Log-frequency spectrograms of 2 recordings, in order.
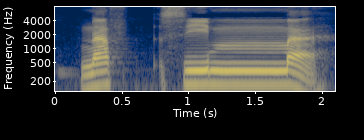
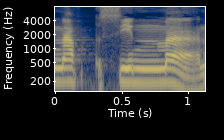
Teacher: Jadi di bagian simnya itu suaranya itu kita tahan, kita panjangkan sejenak, kita panjangkan sebentar, kita ghunahkan. sepanjang dua harakat. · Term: idgham bighunah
